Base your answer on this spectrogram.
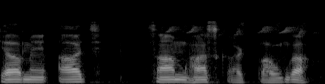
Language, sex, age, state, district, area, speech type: Hindi, male, 45-60, Madhya Pradesh, Betul, rural, read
